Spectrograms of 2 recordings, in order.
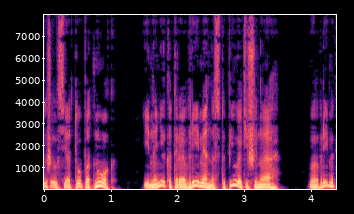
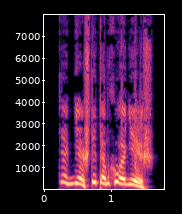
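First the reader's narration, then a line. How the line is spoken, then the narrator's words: Old woman yelling. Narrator (Russian): завопила баба Люба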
